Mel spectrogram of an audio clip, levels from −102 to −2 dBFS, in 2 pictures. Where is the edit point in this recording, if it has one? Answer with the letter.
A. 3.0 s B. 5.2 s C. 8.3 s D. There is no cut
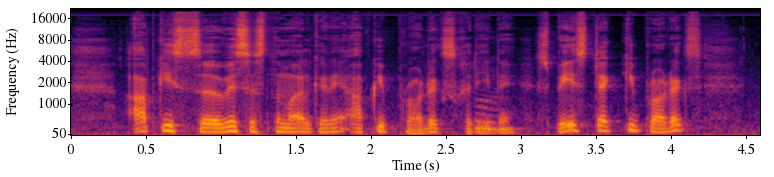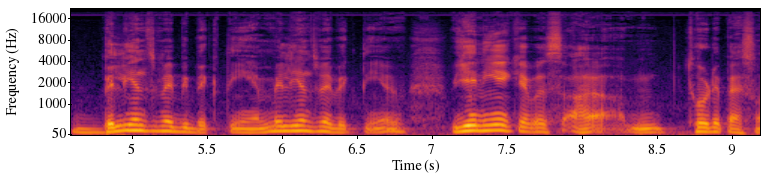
D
